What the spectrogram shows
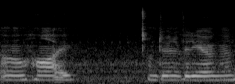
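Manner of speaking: bored, flat, low-energy, unexcited delivery. Showing a boring video intro that makes people click off, bored. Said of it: "if you sat here like, ... that is so boring".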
